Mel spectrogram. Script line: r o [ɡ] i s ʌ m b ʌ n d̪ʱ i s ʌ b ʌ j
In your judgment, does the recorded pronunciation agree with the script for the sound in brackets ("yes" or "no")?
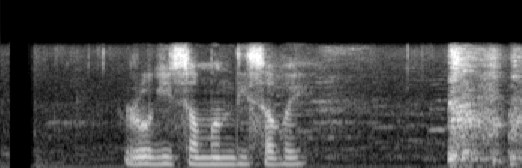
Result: yes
